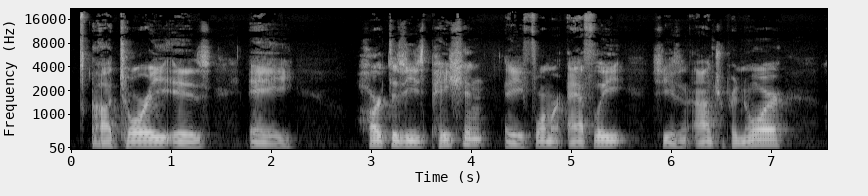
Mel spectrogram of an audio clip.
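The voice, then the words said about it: Voice a little off, strained. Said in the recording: “apologize for my voice... talking very loudly, occasionally yelling. So my voice is definitely a little bit off”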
